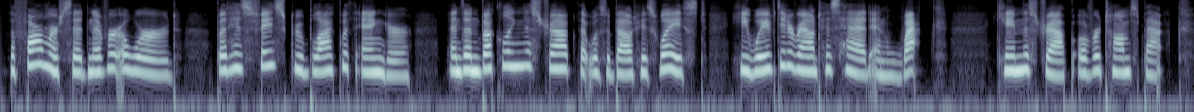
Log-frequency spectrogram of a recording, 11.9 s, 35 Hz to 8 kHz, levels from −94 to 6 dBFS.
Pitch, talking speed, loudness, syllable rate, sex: 255 Hz, 180 wpm, -21 LUFS, 4.6 syllables/s, female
